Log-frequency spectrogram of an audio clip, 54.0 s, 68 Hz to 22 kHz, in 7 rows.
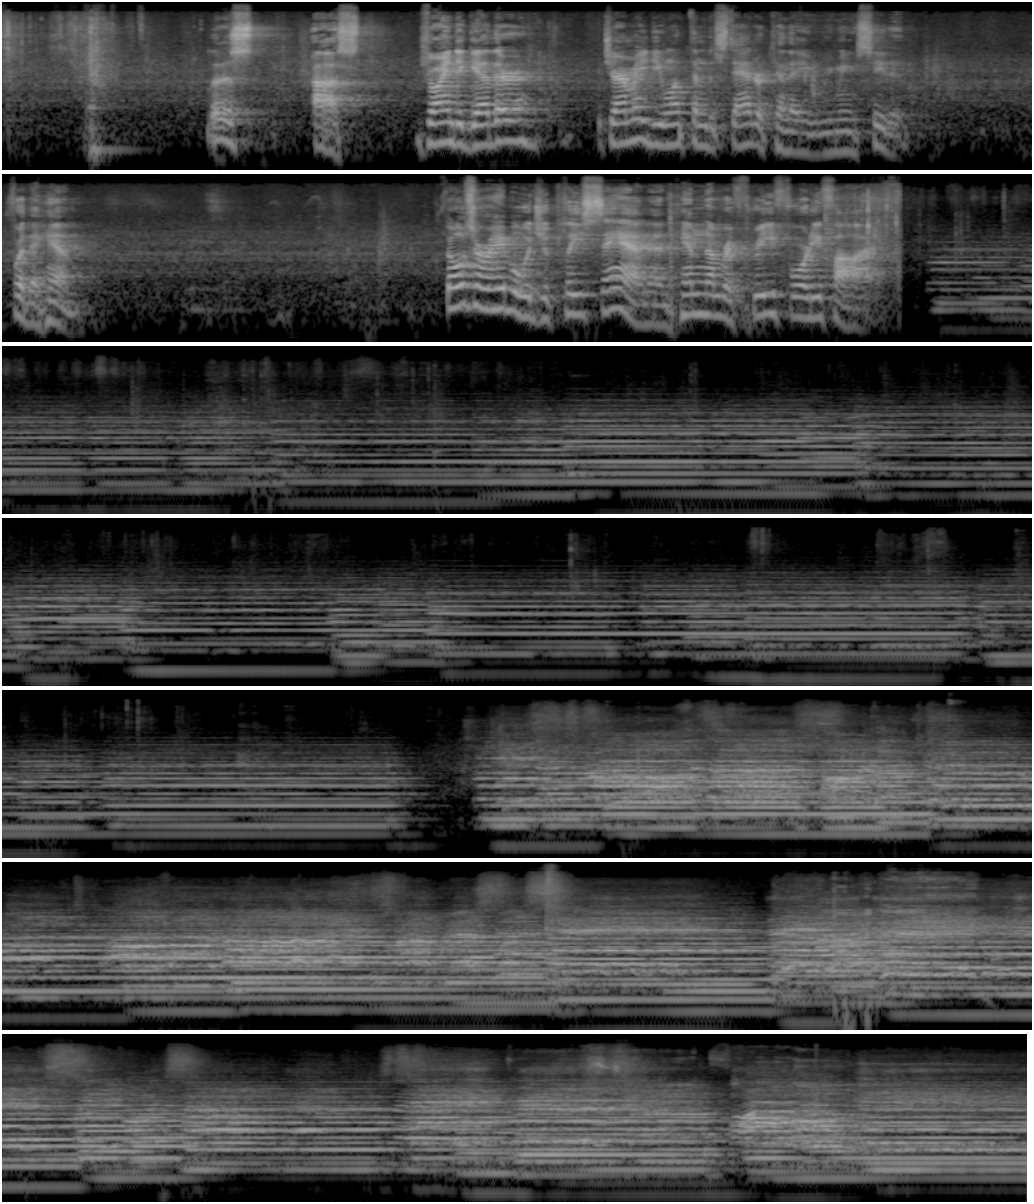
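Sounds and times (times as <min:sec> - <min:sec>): instrumental held chords: 0:13.2 - 0:54.0
congregation singing a hymn: 0:34.4 - 0:54.0.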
